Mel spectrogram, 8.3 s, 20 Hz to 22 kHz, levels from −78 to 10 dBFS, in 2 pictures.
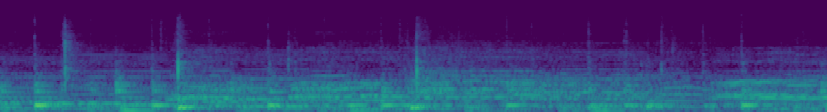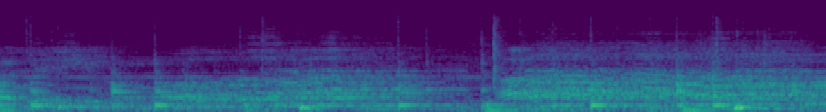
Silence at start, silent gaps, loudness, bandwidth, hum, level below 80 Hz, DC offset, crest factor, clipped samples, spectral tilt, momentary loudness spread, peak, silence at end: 0 s; none; -29 LUFS; 11.5 kHz; none; -58 dBFS; under 0.1%; 20 dB; under 0.1%; -8 dB/octave; 8 LU; -8 dBFS; 0 s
